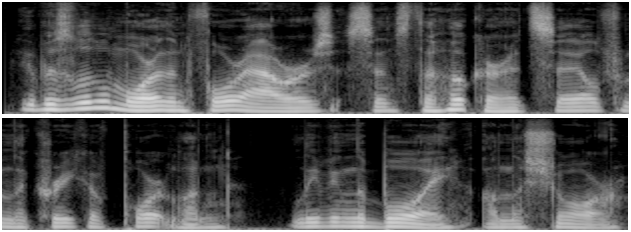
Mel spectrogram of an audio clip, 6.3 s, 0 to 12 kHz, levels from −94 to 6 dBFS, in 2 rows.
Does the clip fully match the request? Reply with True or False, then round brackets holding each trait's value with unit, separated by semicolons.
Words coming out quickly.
True (220 wpm)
